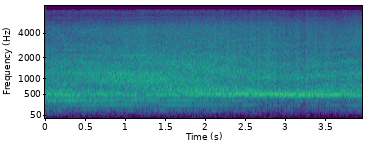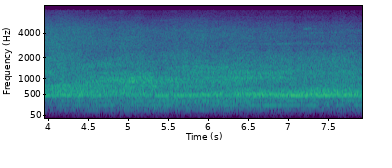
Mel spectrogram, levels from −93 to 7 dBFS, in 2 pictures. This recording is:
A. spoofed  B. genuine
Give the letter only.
B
